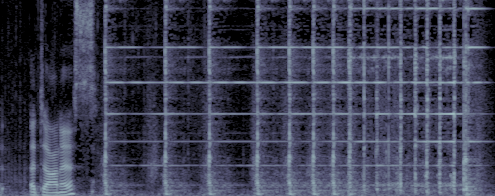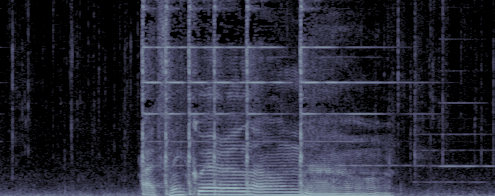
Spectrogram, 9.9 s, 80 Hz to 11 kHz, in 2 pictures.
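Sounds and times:
speech: 0.3s - 1.1s, 6.4s - 9.0s
bright metallic bell ringing in a TV commercial: 1.0s - 5.0s, 6.4s - 9.8s.

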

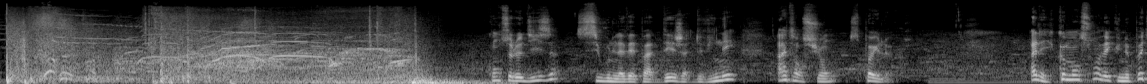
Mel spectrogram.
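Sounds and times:
fireworks bursting with crackling pops and whistling streaks: 0.0s - 2.6s
faint murmur of a crowd: 0.4s - 11.4s
speech: 4.9s - 9.1s, 10.3s - 11.4s.

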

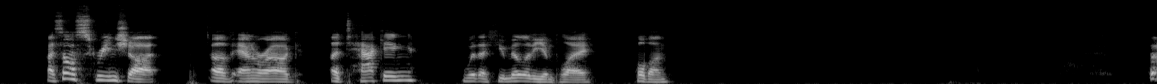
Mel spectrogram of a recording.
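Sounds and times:
speech: 0.5s - 6.8s
faint breathy stirrings: 10.5s - 11.3s.

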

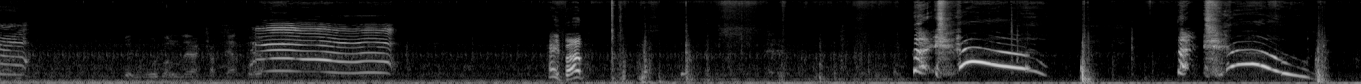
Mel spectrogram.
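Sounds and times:
speech: 2.0s - 2.6s, 5.5s - 6.0s
person sneezing: 9.2s - 10.5s, 11.8s - 13.3s.

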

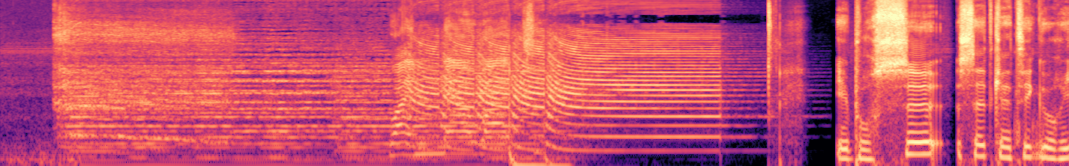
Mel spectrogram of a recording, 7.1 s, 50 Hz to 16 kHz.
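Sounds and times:
podcast segment jingle with blaring air horn: 0.5s - 5.4s
speech: 2.6s - 3.7s, 5.6s - 7.1s.

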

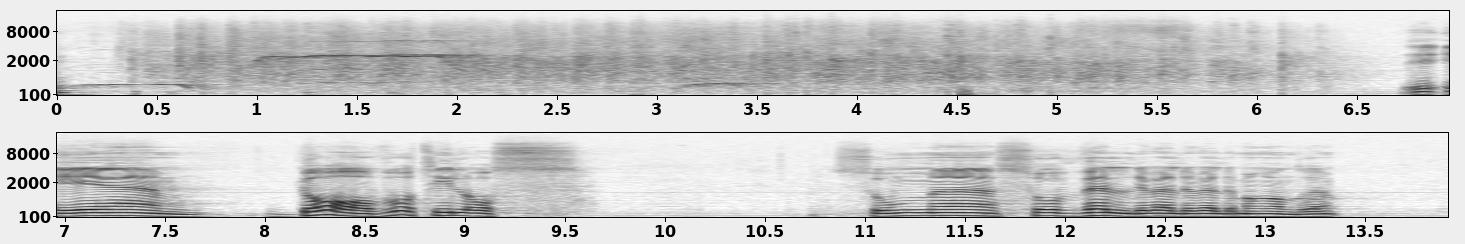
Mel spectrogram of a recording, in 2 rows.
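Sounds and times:
faint whistles from an audience: 0.0s - 2.4s
audience applause for worship songs: 0.0s - 6.5s
speech: 6.8s - 9.5s, 11.0s - 13.4s.

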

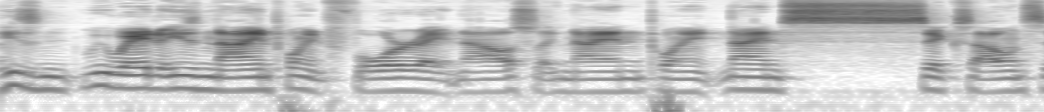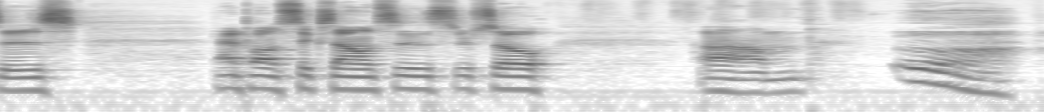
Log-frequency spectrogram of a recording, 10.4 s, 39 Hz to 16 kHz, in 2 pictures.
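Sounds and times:
speech: 0.0s - 5.7s, 6.3s - 8.1s, 8.7s - 10.4s
person yawning: 9.7s - 10.4s.

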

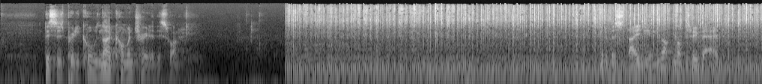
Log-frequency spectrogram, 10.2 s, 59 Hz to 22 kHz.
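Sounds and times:
speech: 0.6s - 2.6s, 8.2s - 10.0s
supercharged and nitrous-fed drag race car engines roaring: 3.8s - 10.1s.

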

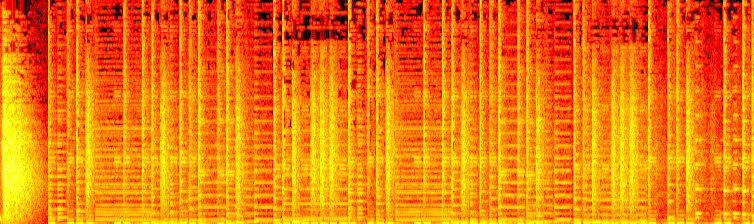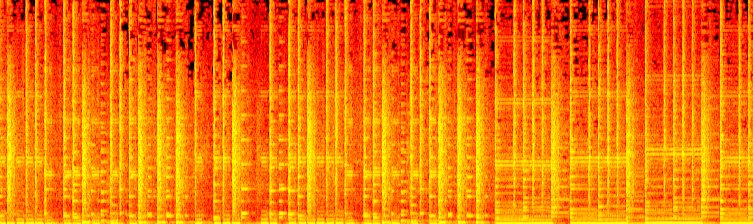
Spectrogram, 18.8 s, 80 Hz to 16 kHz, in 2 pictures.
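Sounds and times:
sharp whip crack: 0.0s - 0.6s
bright driving electronic music with steady bass rhythm: 0.0s - 18.8s.

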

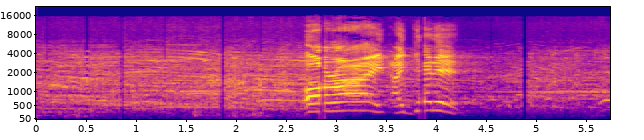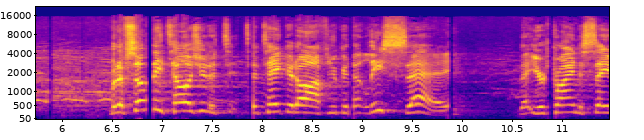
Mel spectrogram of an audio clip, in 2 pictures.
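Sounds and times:
large crowd booing loudly: 0.0s - 8.3s
speech: 3.4s - 4.4s, 6.5s - 9.9s, 10.6s - 11.4s.

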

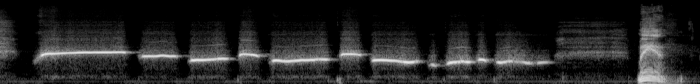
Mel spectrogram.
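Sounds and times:
man whistling a familiar song melody: 0.4s - 5.7s.

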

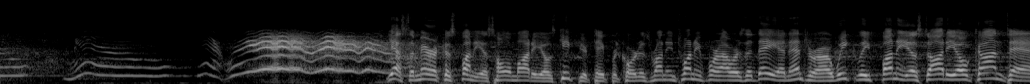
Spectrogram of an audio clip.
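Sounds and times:
cat yowling after touching a red-hot toaster: 2.4s - 4.1s
speech: 3.9s - 10.2s.

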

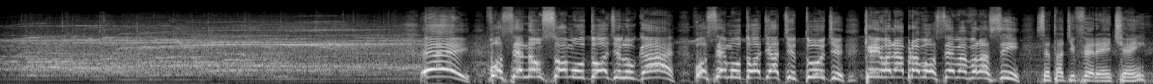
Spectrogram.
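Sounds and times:
sharp whistle: 0.0s - 4.2s, 6.1s - 9.2s
large crowd shouting and cheering at a worship service: 0.0s - 10.0s
speech: 4.6s - 11.5s.

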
